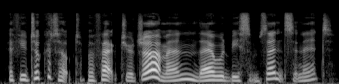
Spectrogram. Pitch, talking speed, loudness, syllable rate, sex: 205 Hz, 285 wpm, -20 LUFS, 6.2 syllables/s, female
